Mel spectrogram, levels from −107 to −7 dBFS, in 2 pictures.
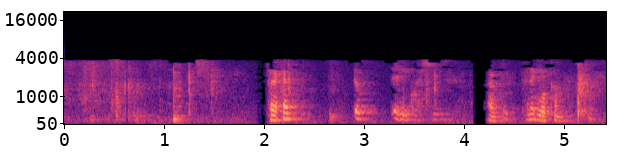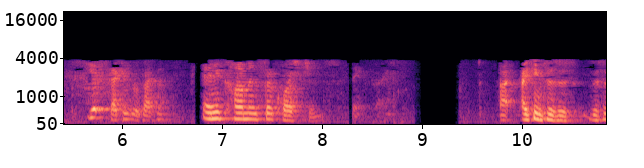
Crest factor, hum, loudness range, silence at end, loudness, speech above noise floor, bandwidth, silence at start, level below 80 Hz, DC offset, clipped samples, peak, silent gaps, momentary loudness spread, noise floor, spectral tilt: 22 dB; none; 7 LU; 0 s; -31 LUFS; 29 dB; 4 kHz; 0 s; -68 dBFS; under 0.1%; under 0.1%; -12 dBFS; 4.11-4.19 s, 8.98-9.33 s; 23 LU; -58 dBFS; -5 dB/octave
